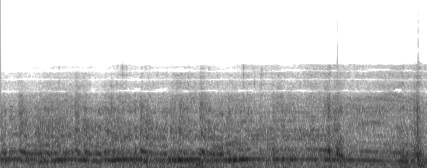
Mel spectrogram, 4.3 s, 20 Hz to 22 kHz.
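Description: Electric RC racing catamaran's twin 5682 brushless motors running at full speed, a steady wavering whine over the rush of the hull and spray on the water. Near the end the pitch wobbles as the boat starts to lift.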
